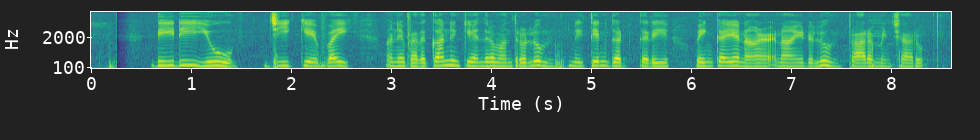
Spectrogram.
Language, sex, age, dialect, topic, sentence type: Telugu, female, 18-24, Central/Coastal, banking, statement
